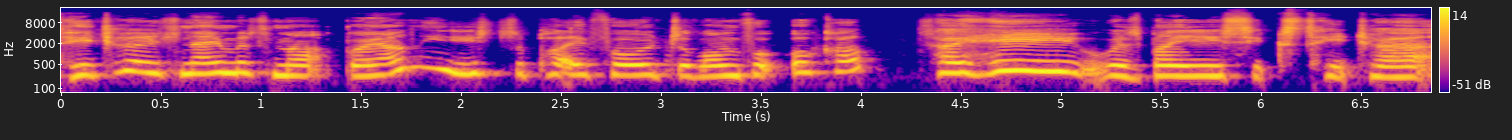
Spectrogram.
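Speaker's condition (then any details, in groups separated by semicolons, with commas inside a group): Ataxic cerebral palsy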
